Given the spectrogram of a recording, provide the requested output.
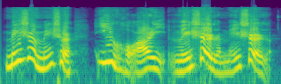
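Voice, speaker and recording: A caring young husband in an audiobook , acted by a woman narrator, watchful and coaxing. The delivery is brisk, with a dry, close sound. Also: sits high, big pitch swings, no room sound, voice pushed down. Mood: soothing.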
